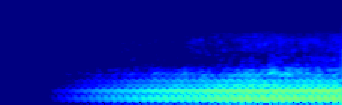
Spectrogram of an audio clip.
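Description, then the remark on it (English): A steady airplane engine drone swells in from silence and settles into a loud, continuous low hum with a rough, throbbing edge, heard from inside the cockpit of an aeroplane. “In our next scene, we find ourselves in the cockpit of an aeroplane.”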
